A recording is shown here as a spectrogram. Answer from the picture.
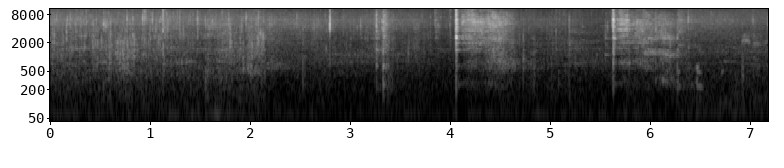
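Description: Spiced goat head meat and chana dal sizzling as a spatula stirs and scrapes them around an aluminium wok, with a few sharp knocks of the spatula against the pan. This is the frying-down (koshano) of the curry before water is added.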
